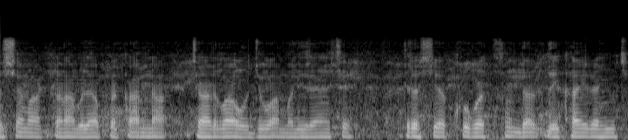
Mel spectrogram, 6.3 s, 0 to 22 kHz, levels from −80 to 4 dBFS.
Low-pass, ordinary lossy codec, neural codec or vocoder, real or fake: 7.2 kHz; none; codec, 16 kHz, 4 kbps, FunCodec, trained on Chinese and English, 50 frames a second; fake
